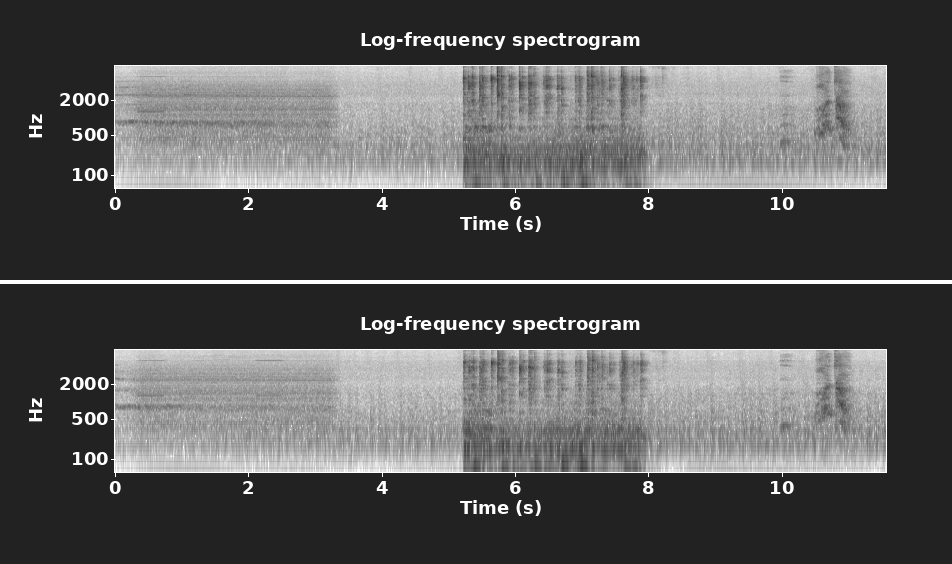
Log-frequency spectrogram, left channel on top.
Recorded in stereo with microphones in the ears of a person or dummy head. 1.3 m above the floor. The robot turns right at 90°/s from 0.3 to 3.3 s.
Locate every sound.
5.2 s typing on a keyboard: 85° left, 1.4 m
8.0 s keys jangling: 65° left (ahead or behind), 1.3 m
10.0 s a sneeze: 5° left (ahead or behind), 0.8 m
